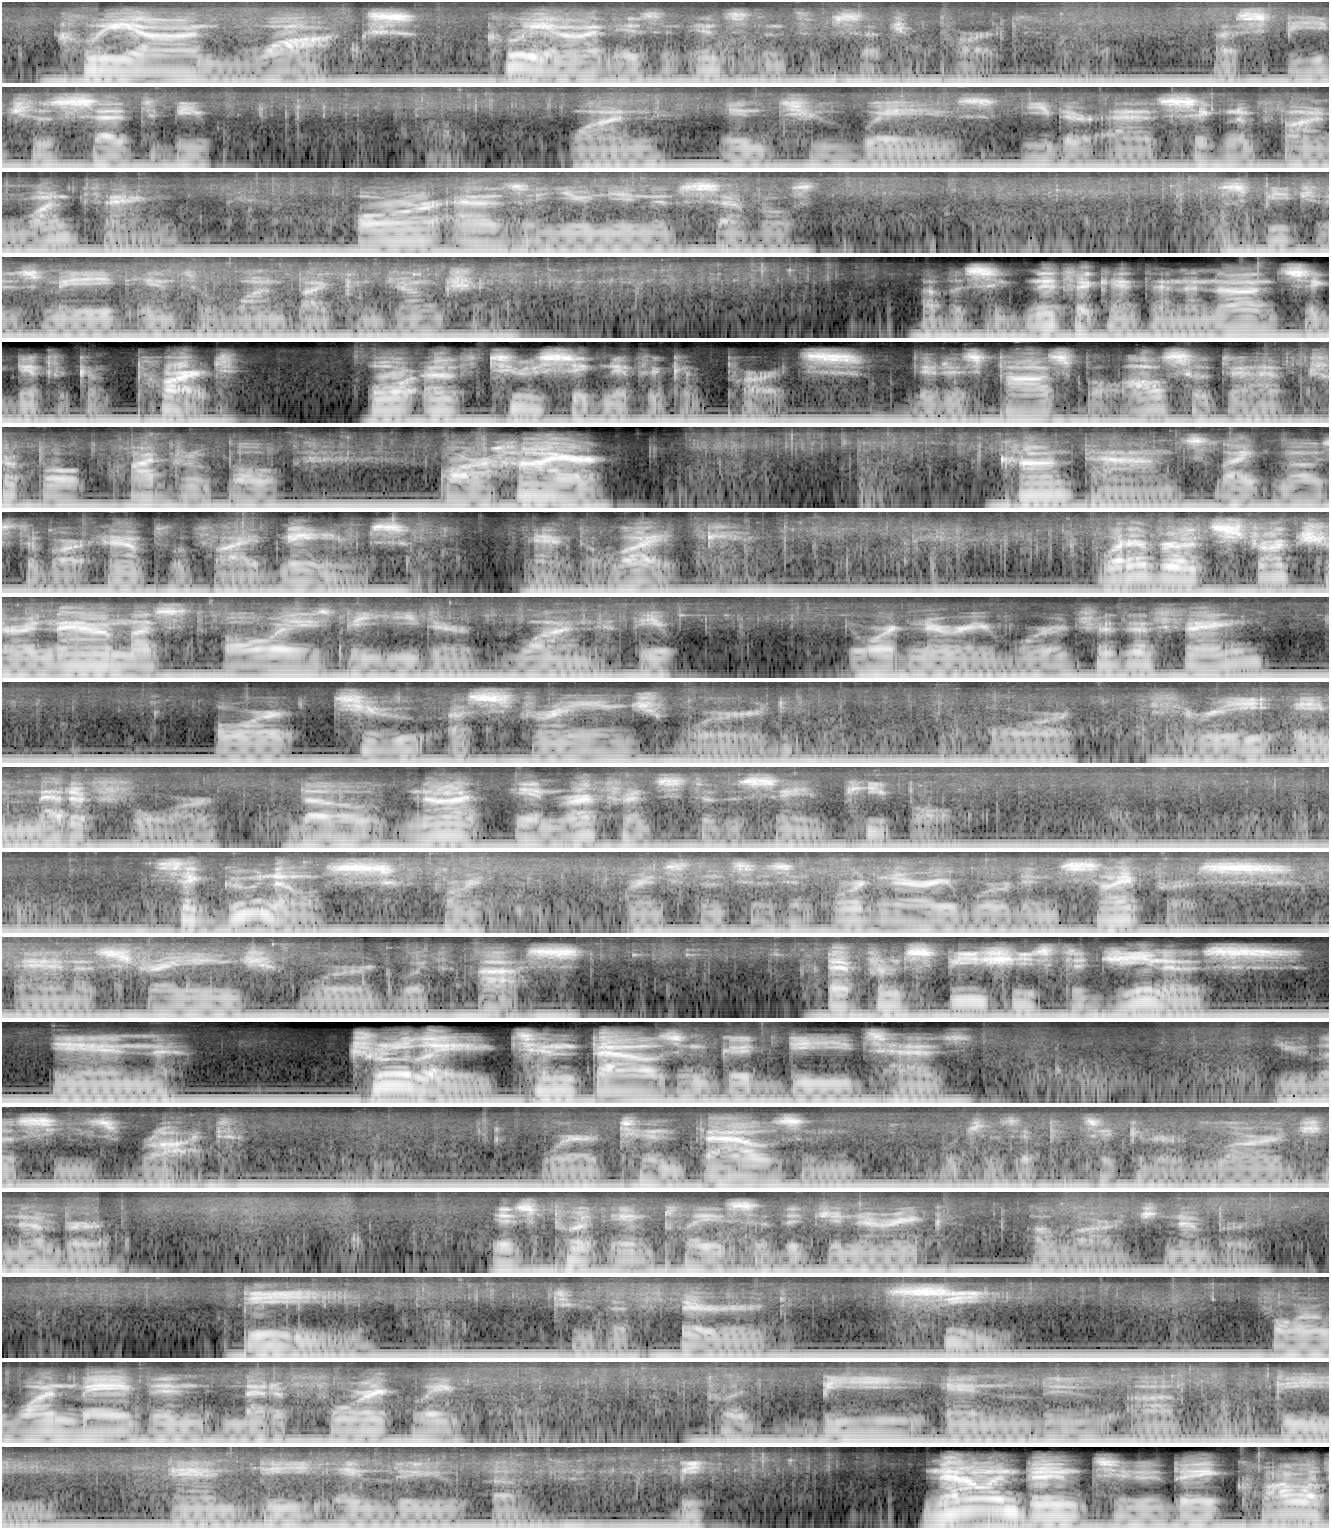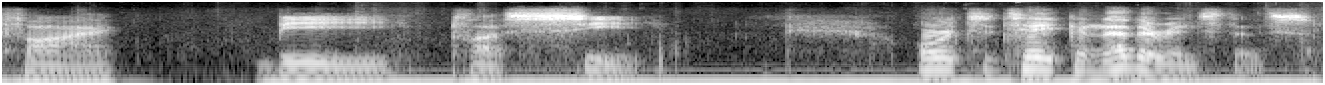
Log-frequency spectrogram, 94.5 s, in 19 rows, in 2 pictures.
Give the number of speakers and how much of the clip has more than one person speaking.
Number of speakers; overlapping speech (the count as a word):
one, no overlap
